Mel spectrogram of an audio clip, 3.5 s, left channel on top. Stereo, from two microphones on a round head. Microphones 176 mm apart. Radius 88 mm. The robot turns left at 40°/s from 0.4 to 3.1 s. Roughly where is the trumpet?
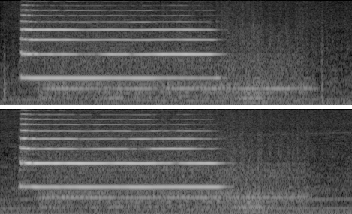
Right.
